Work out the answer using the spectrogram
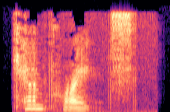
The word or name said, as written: Kemp Wrights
